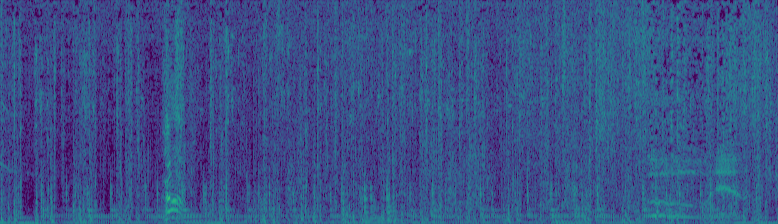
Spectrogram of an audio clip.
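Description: Horses gallop in the Red Dead Redemption video game, with fast, rhythmic hoofbeats, an occasional whinny and a brief shouted call over the steady game soundscape.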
